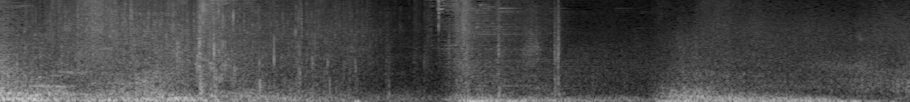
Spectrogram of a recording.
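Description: Incendio fire spell cast in Hogwarts Legacy, heavy roaring whooshes and booming bursts of flame that swell, fade, then flare again in a couple of loud rushing surges.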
